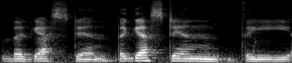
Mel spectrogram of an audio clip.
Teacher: I'll hear the T this time and it'll sound more like a flap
